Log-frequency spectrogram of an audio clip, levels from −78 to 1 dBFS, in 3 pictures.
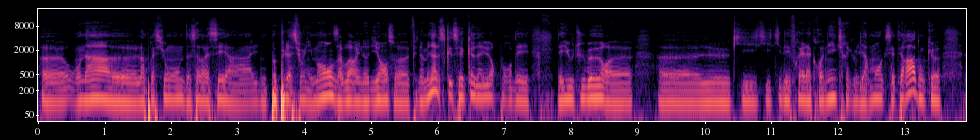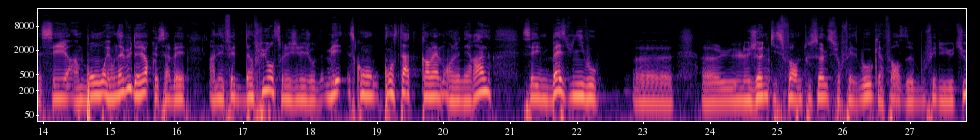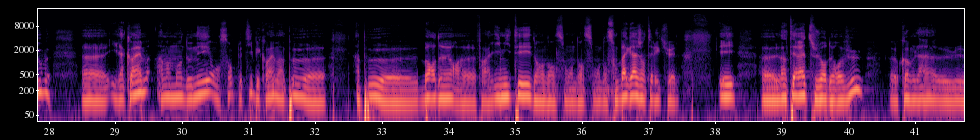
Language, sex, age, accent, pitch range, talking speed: French, male, 40-59, French, 110-135 Hz, 195 wpm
